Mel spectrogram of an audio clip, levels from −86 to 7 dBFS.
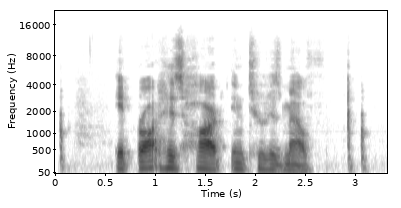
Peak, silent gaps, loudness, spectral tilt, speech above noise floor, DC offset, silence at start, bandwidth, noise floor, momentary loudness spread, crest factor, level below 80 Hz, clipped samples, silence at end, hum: -4 dBFS; none; -24 LUFS; -5.5 dB/octave; 38 dB; under 0.1%; 0.05 s; 13 kHz; -61 dBFS; 20 LU; 22 dB; -58 dBFS; under 0.1%; 0.25 s; none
